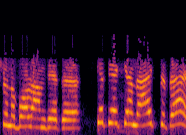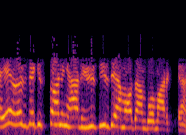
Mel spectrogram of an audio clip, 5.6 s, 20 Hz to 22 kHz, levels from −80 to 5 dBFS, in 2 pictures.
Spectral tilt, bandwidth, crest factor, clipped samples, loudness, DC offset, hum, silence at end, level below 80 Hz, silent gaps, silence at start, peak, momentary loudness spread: -1.5 dB/octave; 7.6 kHz; 10 dB; under 0.1%; -13 LUFS; under 0.1%; none; 0 s; -56 dBFS; none; 0 s; -4 dBFS; 4 LU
